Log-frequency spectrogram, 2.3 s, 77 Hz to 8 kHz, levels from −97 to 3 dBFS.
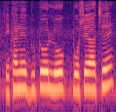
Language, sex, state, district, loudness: Bengali, male, West Bengal, Cooch Behar, -13 LUFS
